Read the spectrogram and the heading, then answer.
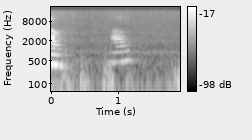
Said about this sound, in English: Because we have a special guest with us today. Kitty, say hello. Say meow.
